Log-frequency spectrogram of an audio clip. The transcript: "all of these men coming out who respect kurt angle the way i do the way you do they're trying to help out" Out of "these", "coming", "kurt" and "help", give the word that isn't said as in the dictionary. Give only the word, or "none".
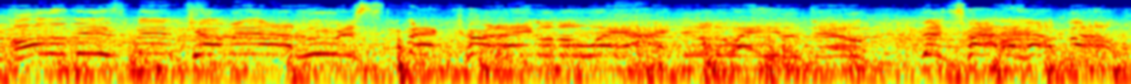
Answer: kurt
